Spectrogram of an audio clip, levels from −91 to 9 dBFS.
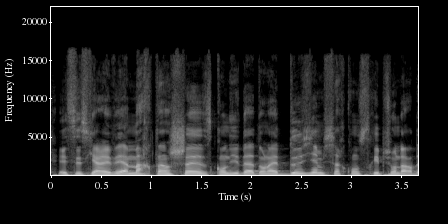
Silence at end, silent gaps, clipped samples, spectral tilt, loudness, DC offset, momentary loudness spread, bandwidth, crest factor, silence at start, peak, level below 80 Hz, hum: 0 s; none; under 0.1%; -6.5 dB/octave; -24 LUFS; under 0.1%; 7 LU; 16.5 kHz; 16 dB; 0 s; -8 dBFS; -42 dBFS; none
